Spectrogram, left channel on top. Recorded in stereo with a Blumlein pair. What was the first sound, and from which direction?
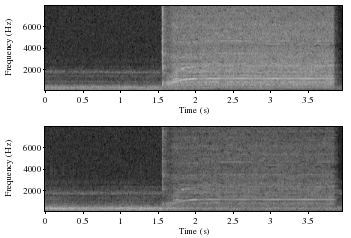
A hair dryer, 35° left.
